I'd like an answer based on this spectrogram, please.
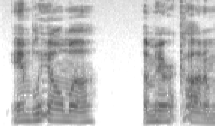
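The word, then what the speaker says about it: Amblyomma americanum: Ambloma. Um, is that how I pronounce it? Amblyoma Americanum.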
